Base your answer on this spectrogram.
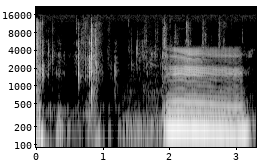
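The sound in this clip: Chewing a crunchy pretzel and cheese snack, with brief crisp crunching followed by a drawn-out hummed note of approval from the eater.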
